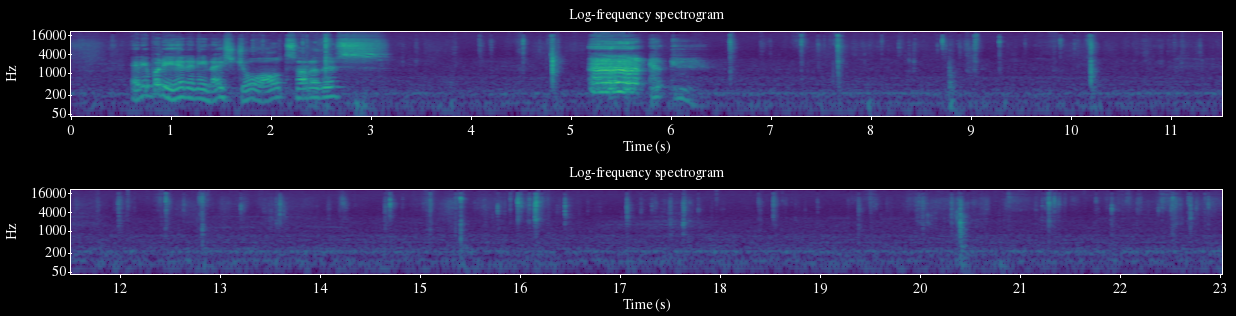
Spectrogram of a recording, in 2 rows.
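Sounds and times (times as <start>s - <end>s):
trading cards clicking and snapping: 14.6s - 18.7s.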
